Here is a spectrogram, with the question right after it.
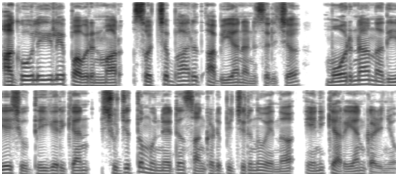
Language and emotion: Malayalam, neutral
